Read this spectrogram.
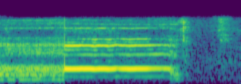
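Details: Vizsla (dog) (Canis lupus familiaris), whine: eagerness to get at a rabbit.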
